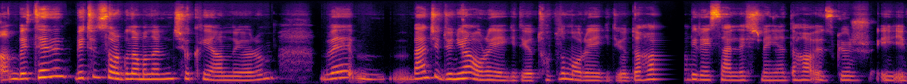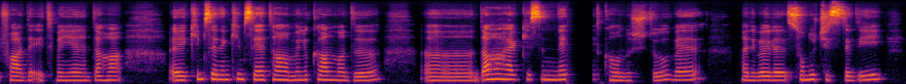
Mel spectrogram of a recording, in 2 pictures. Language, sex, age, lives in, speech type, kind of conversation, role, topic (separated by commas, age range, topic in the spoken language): Turkish, female, 35-39, United States, conversation, advice, advisor, Sosyal hayatımı geliştirmekte veya anlamlı ilişkiler kurmakta neden zorlanıyorum?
